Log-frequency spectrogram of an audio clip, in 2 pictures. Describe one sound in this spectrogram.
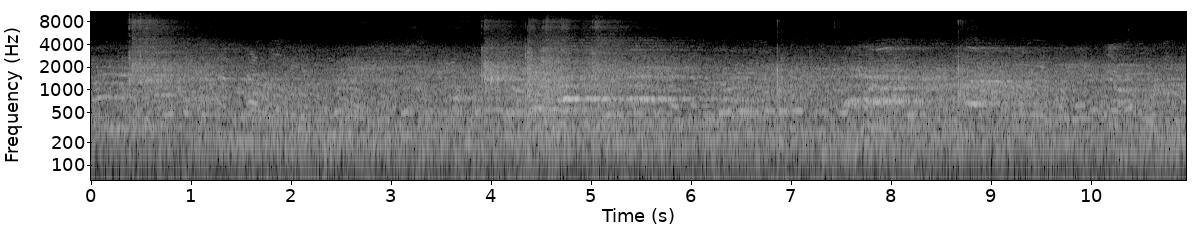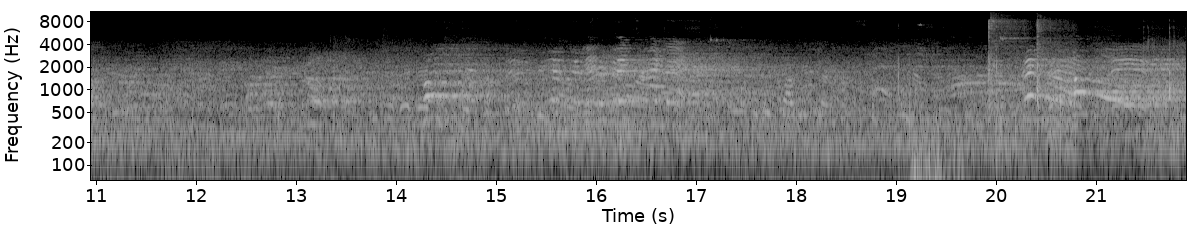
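A crowd of men and women chatter throughout a large echoing hall.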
